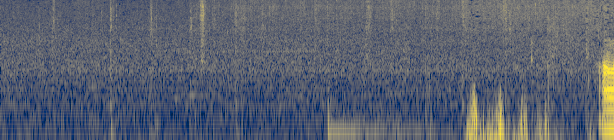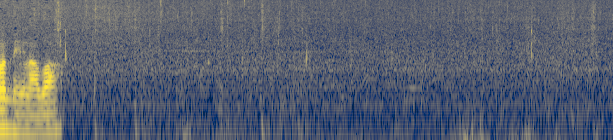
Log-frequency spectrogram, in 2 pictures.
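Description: Footsteps tread slowly on wet ground.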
